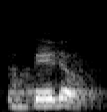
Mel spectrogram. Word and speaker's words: better: But if it is weak syllable, then you can change the T into D sound. Okay, butter. Butter is the best example, I think. Butter, butter. Or better, better, better.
